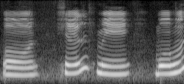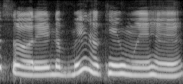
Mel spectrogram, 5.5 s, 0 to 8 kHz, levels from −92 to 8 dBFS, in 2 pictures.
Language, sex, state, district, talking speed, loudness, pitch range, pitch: Hindi, female, Punjab, Pathankot, 100 wpm, -13 LUFS, 230-275 Hz, 255 Hz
